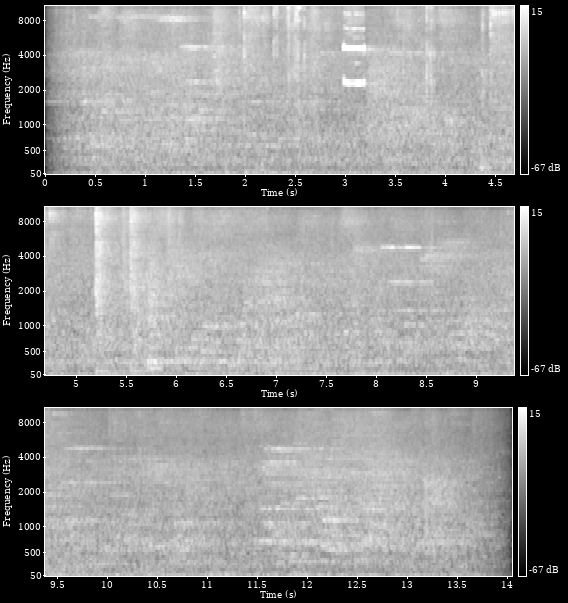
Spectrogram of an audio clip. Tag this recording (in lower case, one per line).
alarm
